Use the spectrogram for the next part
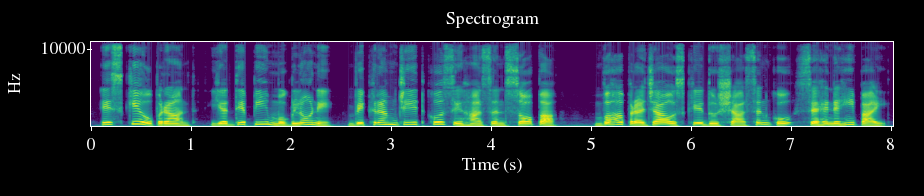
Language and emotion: Hindi, neutral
